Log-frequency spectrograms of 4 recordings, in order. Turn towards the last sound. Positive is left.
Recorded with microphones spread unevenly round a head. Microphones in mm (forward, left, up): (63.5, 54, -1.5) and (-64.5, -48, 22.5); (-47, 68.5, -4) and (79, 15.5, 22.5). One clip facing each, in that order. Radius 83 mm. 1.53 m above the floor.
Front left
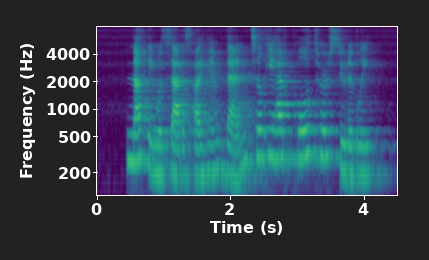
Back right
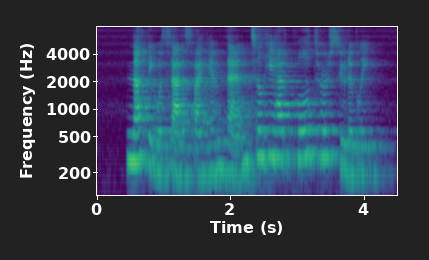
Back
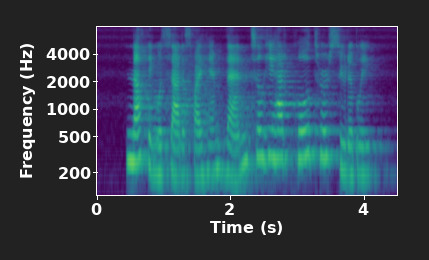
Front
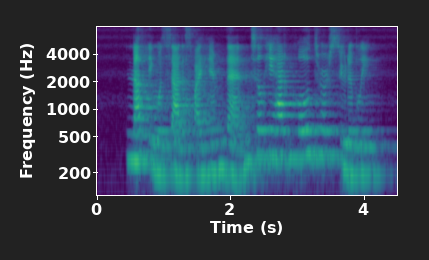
turn(degrees=100)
